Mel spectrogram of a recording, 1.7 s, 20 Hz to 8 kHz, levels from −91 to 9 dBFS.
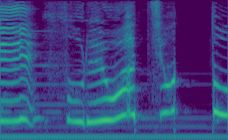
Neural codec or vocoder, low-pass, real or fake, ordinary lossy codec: none; none; real; none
